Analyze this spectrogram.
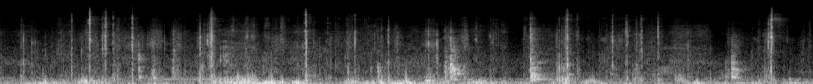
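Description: Wind rumbling on the microphone, with footsteps on concrete and irregular sharp clicks and knocks.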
